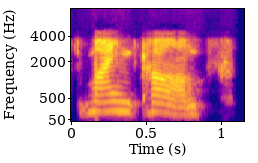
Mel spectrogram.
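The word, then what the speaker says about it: Mein Kampf: lady hey brother okay first it's pronounced mine comp M how do you say Hitler's book M mine mine like a land mine oh okay mine comp yes sir okay well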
